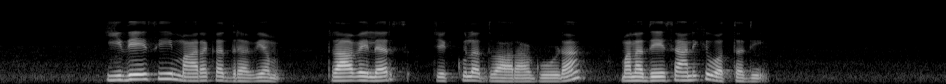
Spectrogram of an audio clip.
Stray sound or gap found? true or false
false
